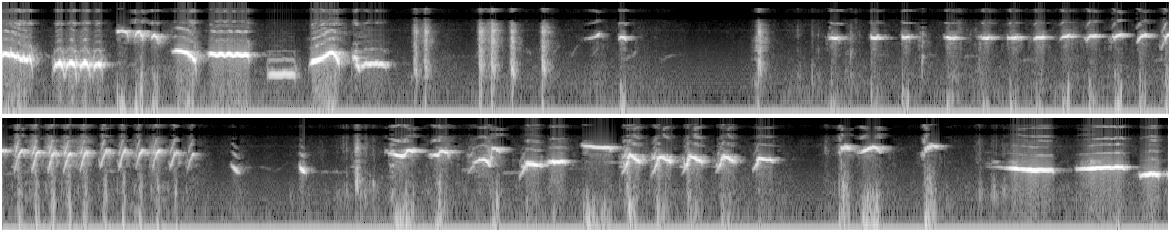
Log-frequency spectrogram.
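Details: White-rumped shama song used as a tutoring recording: mixed whistles and rasps, then a long run of rapid identical notes swelling into a buzzy trill, followed by varied high whistled phrases and short slurred calls.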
